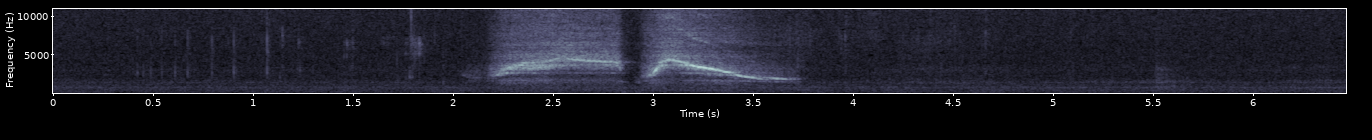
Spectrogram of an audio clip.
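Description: A person's two-part wolf whistle about two seconds in: a short, slightly rising whistle, then a longer one sliding down in pitch, in admiration.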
